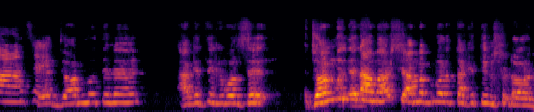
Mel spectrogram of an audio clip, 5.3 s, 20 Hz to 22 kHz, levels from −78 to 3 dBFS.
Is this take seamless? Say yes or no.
yes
